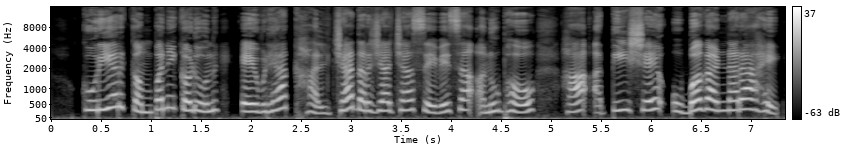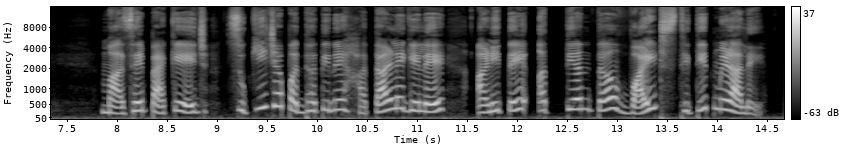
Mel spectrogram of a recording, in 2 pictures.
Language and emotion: Marathi, disgusted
